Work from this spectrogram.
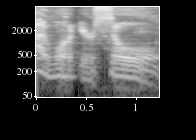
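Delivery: hellish demonic voice, rough, creaky and raspy. Suggesting a tiny bird that speaks in a demonic voice. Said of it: "give her a demonic voice".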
